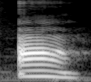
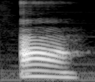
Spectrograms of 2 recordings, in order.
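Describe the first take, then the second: First: The vowel is nasal, air through the nose. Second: The vowel is nasal, air through the nose.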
